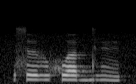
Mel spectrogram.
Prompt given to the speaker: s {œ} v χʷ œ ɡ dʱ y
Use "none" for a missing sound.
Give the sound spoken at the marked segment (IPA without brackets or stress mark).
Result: ø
